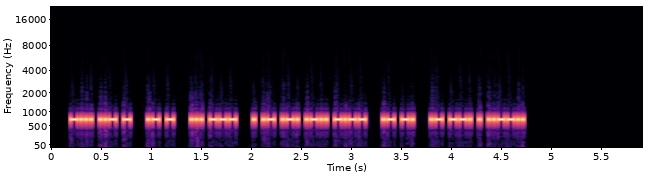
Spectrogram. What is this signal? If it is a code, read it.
Morse code, heard as a keyed tone, about 51 wpm, 700 Hz. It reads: BUT AT SO EARLY AN AGE?
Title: Sentences from Top 1000 Words - Review Part 3 - 50wpm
